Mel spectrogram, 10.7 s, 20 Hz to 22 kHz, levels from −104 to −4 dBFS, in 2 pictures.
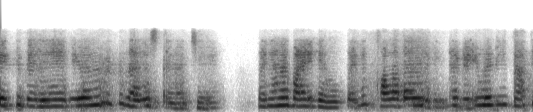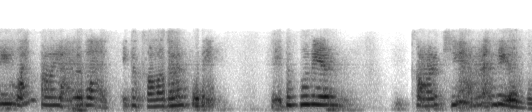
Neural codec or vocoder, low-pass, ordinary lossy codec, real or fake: codec, 44.1 kHz, 0.9 kbps, DAC; 7.2 kHz; Opus, 16 kbps; fake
